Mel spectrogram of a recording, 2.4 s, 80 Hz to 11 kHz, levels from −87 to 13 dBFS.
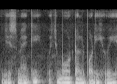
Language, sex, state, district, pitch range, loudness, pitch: Hindi, male, Himachal Pradesh, Shimla, 110-125 Hz, -13 LUFS, 120 Hz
